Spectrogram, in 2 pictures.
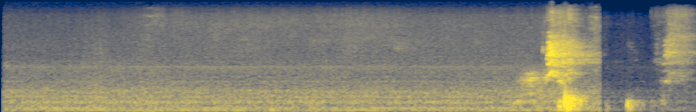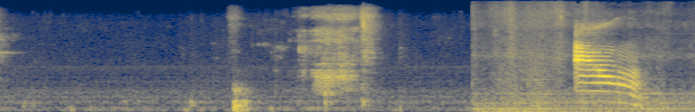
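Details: Several household cats meowing at each other indoors, one being picked on: a low steady hum, then a sharp loud cry, scattered short meows, and a final drawn-out falling wail.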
